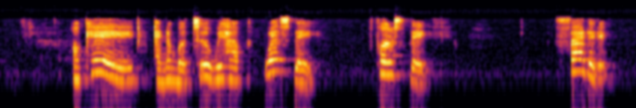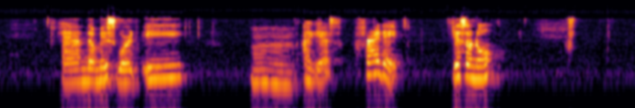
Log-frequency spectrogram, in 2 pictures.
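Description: A young woman speaks clearly and slowly into a microphone, pausing between phrases.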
